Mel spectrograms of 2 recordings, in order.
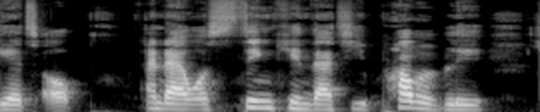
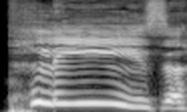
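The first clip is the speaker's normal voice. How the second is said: a higher, louder, desperate "please"; desperate begging; 11 semitones higher, 5 dB louder than usual. A narrator's reading. Narrator begging again, higher and more desperate. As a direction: beg harder, voice rising. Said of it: "I begged".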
